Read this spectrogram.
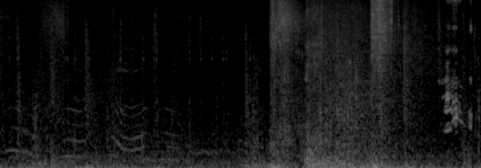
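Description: Spells and blows clash in a game fight.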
